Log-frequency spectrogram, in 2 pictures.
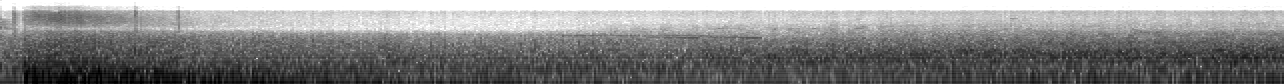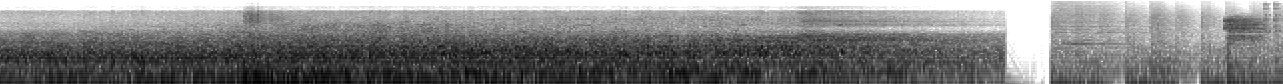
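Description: Explosions in the Command & Conquer Remastered game, a broad rumbling blast and crackling debris noise sustained at moderate level before cutting off abruptly near the end.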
